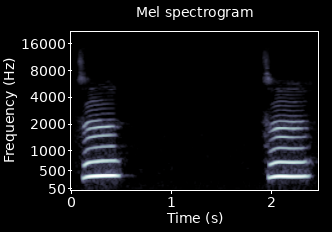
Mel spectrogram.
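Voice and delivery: "zi" on a high, level, held tone; pronunciation model. Shown as a demonstration. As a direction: say "zi" as a buzzed dz, high and even. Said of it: "This one you say".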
